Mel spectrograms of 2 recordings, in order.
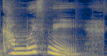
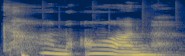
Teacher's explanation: I'm adding lots of extra emphasis as well to drag out the word. When you say it like that, it really shows that you're frustrated and you're annoyed.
